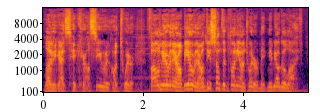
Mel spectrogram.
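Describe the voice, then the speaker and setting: A streamer signing off with casual, deadpan rambling, often dropping into a low mumble. His tone is very bright and sharp. The delivery is loose and offhand, with nothing performed. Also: rapid-fire. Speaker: streamer host. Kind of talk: casual livestream sign-off chat.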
